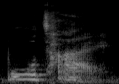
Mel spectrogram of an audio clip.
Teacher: you get also first tone bo, as in bo tai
